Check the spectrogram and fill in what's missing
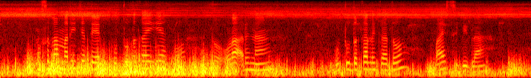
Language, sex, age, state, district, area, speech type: Santali, female, 30-45, Jharkhand, Seraikela Kharsawan, rural, spontaneous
